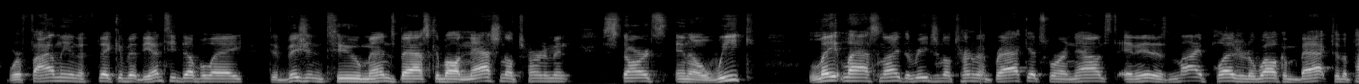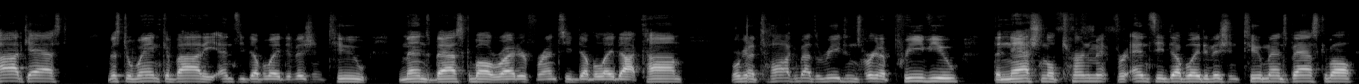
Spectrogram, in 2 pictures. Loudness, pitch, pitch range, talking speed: -24 LUFS, 140 Hz, 130-150 Hz, 155 wpm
